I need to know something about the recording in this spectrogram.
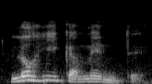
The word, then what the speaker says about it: lógicamente: Entonces, dos proposiciones se dicen lógicamente, acento en la O, equivalentes si al conectarlas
